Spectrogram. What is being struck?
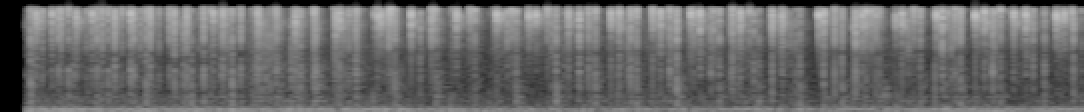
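Ceramic floor tile.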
